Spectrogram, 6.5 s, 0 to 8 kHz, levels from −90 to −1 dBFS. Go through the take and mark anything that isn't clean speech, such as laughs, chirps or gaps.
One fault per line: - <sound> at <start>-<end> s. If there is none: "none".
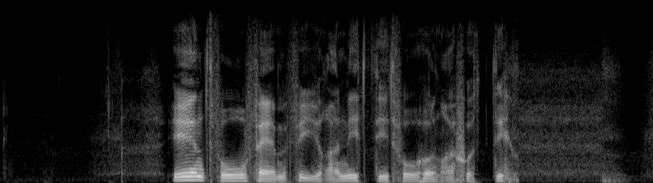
none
